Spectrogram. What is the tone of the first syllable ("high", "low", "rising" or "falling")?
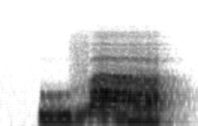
low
